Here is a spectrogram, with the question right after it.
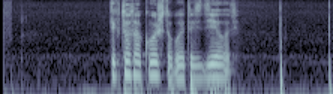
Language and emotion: Russian, neutral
